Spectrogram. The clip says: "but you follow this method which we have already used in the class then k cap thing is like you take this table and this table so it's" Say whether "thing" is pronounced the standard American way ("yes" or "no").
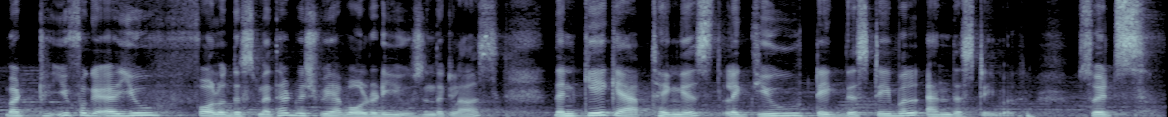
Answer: no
